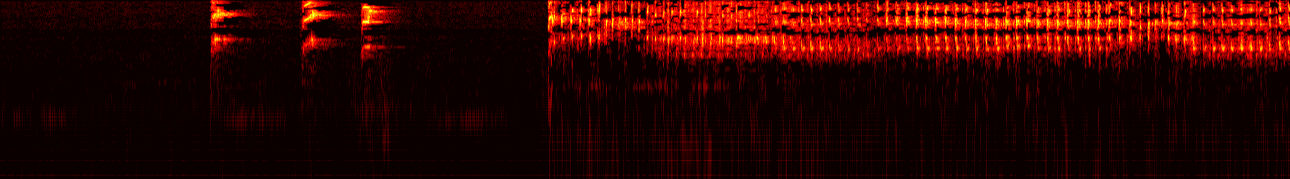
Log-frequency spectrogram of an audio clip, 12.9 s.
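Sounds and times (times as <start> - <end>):
lovebird rattling trill: 5.5 - 12.9.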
